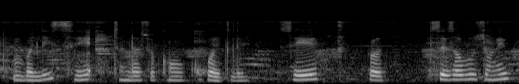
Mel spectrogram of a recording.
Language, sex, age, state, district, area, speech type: Odia, female, 18-30, Odisha, Subarnapur, urban, spontaneous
